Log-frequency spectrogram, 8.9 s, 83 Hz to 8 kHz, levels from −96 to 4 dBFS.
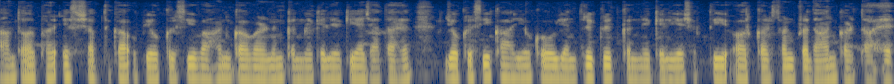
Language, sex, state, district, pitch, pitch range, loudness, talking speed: Hindi, male, Uttarakhand, Uttarkashi, 110 Hz, 105-115 Hz, -22 LUFS, 200 wpm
